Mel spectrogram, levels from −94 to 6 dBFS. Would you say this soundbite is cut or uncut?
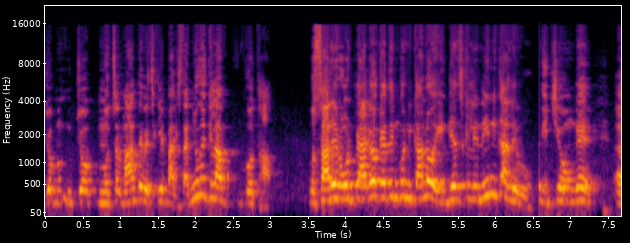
cut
